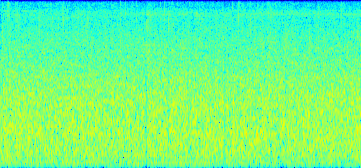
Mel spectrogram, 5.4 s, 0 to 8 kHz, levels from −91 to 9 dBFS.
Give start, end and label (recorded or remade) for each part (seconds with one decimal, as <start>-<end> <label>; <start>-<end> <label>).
0.0-5.4 recorded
